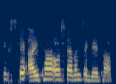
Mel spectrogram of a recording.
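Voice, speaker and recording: Woman student, choppy breaking-up call audio, dull lo-fi and dry, kinda high voice, hesitant questions. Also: steady tone, unhurried, dry recording. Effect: breaking-up video call audio. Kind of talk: online class discussion. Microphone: online video call.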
